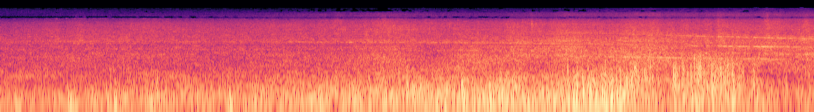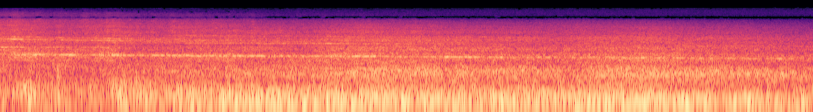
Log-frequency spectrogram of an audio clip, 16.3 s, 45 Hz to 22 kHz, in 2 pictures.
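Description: Airbus A320 jet landing: a loud roar builds to a peak about six seconds in as it passes, with whining tones that fall in pitch. The roar carries on steadily after touchdown as the airliner rolls down the runway.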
